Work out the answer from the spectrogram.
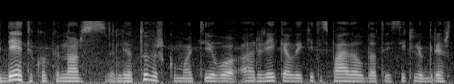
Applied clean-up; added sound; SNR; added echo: none; none; none; none.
